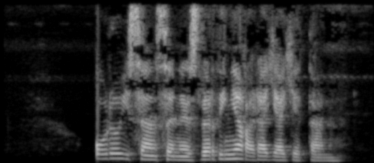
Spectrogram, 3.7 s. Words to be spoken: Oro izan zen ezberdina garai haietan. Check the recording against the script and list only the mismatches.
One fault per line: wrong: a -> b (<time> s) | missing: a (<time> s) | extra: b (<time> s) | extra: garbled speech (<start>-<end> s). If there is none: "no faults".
no faults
